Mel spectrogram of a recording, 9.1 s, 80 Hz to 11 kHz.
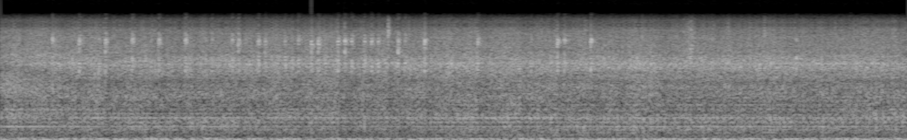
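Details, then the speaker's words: Given-away Hoover 200M washing machine on a dry run: the drain pump gives a steady, even low motor hum. The pressure-switch lockout keeps the pump energized while water remains; foreign objects were later found in the pump feeder. "these things have a lockout with that pressure switch so that if it's still got water in it it'll just keep the pump energized"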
